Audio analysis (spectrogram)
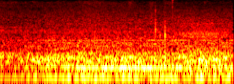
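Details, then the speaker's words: Gaming PC after hardware upgrades, listened to with most case fans unplugged: quiet but constant airy whoosh over a faint steady hum, louder than expected; the front fans seem loudest, some noise escapes through an open drive bay, source not confirmed. "Fair enough. Can't really tell what's making the most noise, really. These front fans sure aren't quiet, really."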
